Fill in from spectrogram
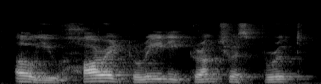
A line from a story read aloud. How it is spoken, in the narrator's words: cried Humpy Rumpy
